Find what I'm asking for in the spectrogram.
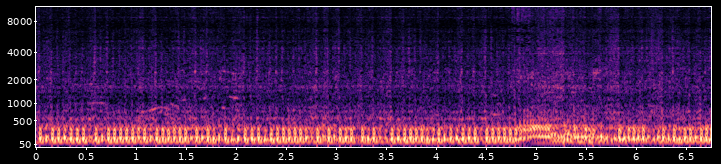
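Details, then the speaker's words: Honda CB100 single-cylinder motorcycle, long unused, first start after cleaning the carburetor parts: steady thumping idle then a quick throttle blip that picks up cleanly; runs normally without misses. "jadi semua parkitnya sudah E saya bersihkan dan saya coba hidupkan ternyata mesin ini Sudah apa namanya mesin ini masih normal"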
